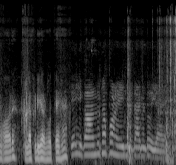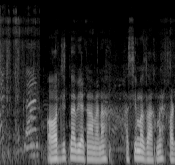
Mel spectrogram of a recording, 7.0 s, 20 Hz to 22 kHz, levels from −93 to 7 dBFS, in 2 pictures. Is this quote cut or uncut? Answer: cut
